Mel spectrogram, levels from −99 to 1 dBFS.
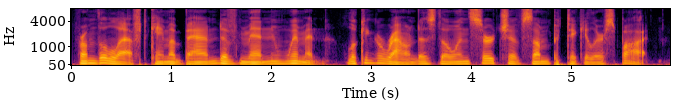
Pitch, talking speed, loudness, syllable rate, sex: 100 Hz, 200 wpm, -20 LUFS, 4.7 syllables/s, male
